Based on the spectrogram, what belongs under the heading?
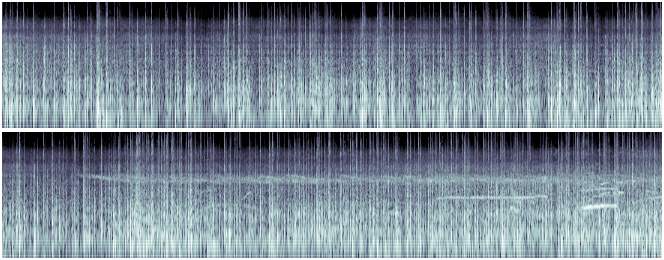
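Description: Large aerial fireworks display: a dense, unbroken barrage of shell bursts, bangs and crackling. A few high whistling tones come in over it in the second half.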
